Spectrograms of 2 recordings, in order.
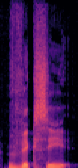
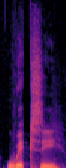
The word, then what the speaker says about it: vixi: The internet just told me how to pronounce that Latin word vixie. That's ecclesiastical Latin. The V sounds like a V. Vixie. And in classical Latin, the V sounds like a W. Wixie.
